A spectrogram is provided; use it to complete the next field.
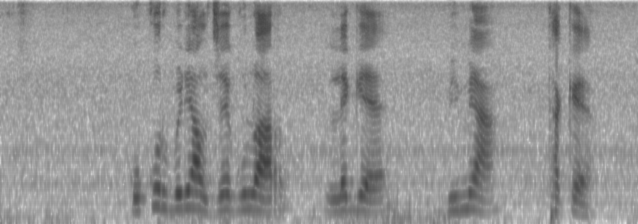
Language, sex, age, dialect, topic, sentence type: Bengali, male, 18-24, Jharkhandi, banking, statement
